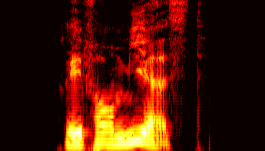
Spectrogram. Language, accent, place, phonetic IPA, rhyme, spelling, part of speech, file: German, Germany, Berlin, [ʁefɔʁˈmiːɐ̯st], -iːɐ̯st, reformierst, verb, De-reformierst.ogg
- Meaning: second-person singular present of reformieren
